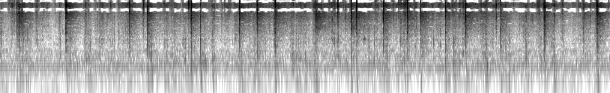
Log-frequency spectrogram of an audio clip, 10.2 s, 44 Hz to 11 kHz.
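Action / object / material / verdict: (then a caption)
strike / plastic bubble wrap / plastic / none. Fingers pinch and pop the air-filled bubbles of a clear plastic bubble wrap sheet held in both hands. About 28 sharp, bright snaps ring out at an uneven pace, each dying away almost instantly. A soft crinkling of the plastic fills the gaps between them.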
